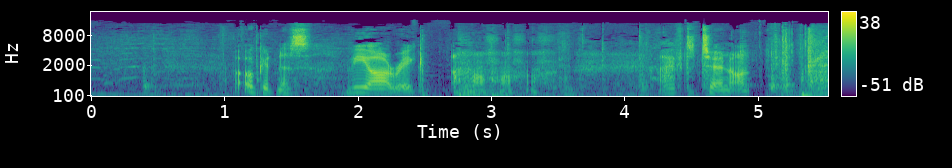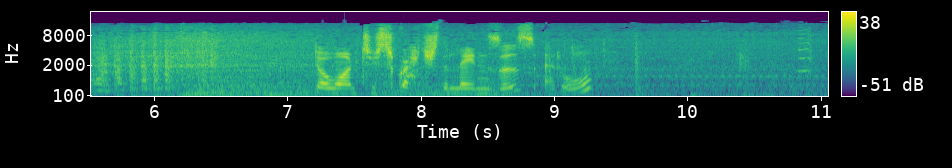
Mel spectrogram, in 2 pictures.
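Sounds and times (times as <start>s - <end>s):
vehicle engine starting: 5.1s - 11.0s.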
